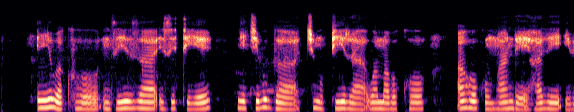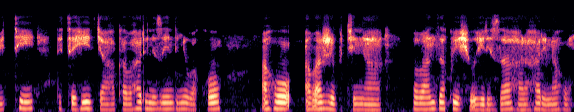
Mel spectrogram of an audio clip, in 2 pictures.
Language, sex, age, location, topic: Kinyarwanda, female, 25-35, Huye, education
